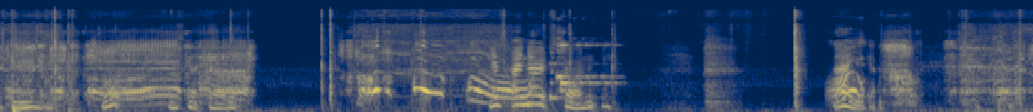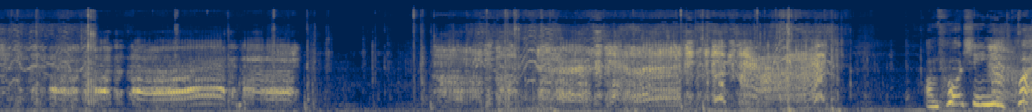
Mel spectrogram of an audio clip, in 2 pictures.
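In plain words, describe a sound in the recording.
A toy robot dog plays cheerful electronic sounds and tunes through a small speaker.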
